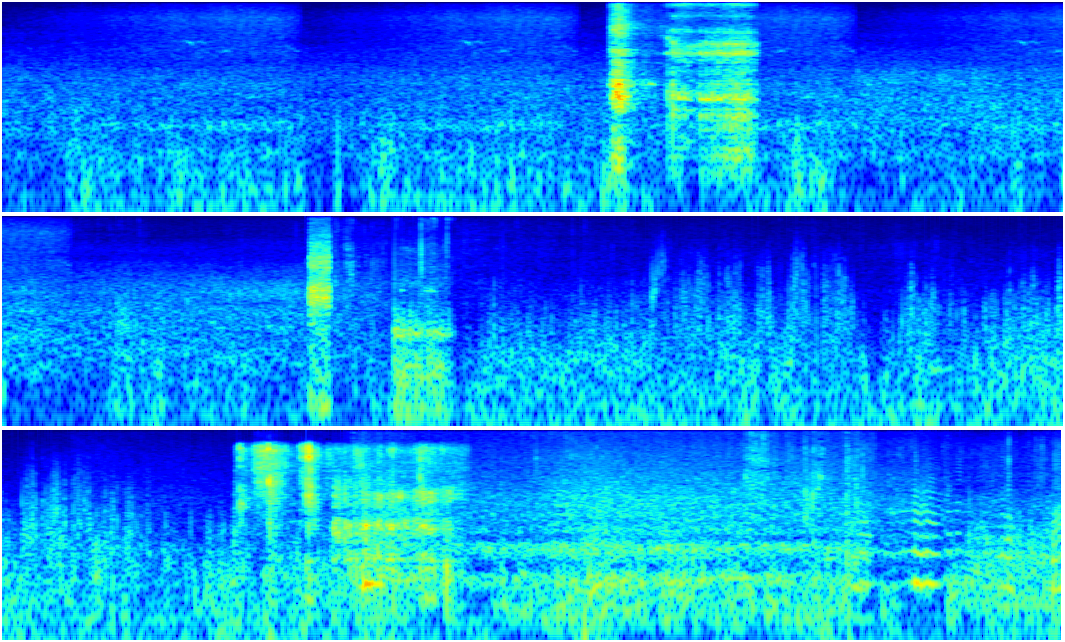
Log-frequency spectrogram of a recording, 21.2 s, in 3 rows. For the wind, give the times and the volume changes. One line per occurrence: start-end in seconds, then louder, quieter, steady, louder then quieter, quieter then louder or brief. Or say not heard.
0.0-21.1 louder.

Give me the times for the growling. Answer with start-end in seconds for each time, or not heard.
4.0-5.0, 9.1-10.1, 15.7-17.2.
